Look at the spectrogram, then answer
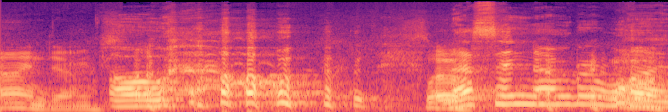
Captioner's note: laughing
